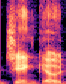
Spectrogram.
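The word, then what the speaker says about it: JNCO: Um, but if you're wondering what Jenko jeans are, it's spelled JNC O jeans.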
